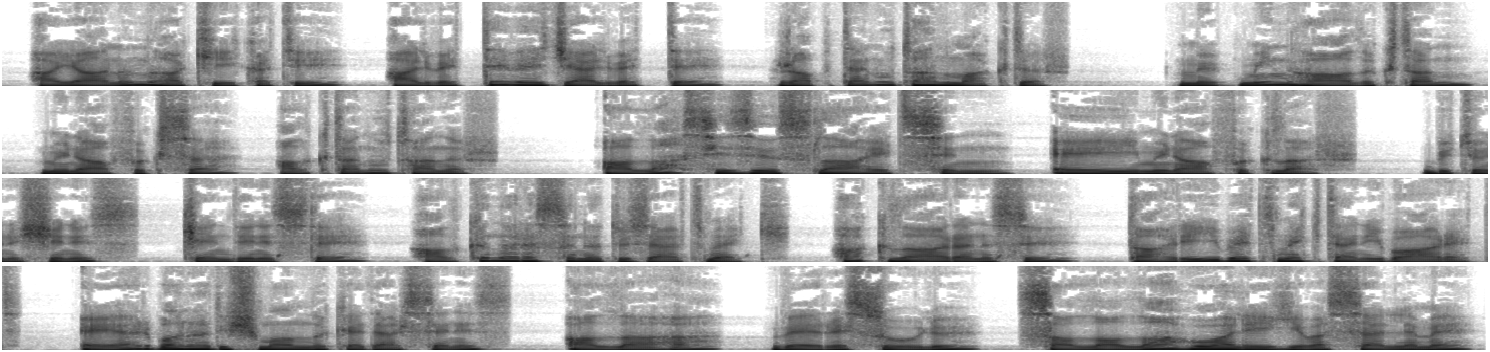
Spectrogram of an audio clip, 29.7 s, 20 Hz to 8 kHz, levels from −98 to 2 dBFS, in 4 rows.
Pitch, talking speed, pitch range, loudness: 110 Hz, 80 wpm, 100-125 Hz, -13 LUFS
